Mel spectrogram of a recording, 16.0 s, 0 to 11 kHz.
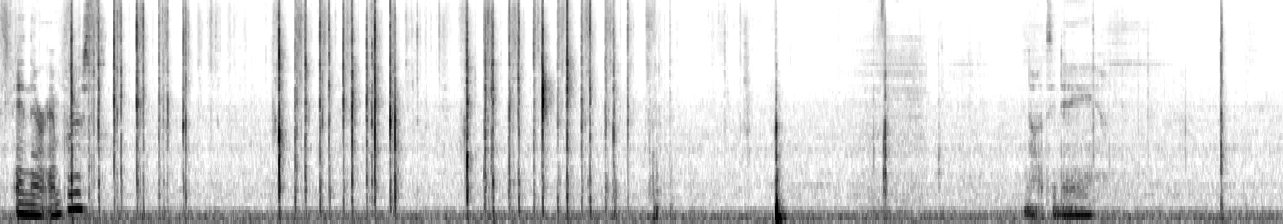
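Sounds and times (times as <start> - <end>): cards being shuffled: 0.7 - 9.4.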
